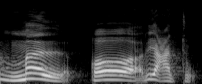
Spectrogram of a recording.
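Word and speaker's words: مَا الْقَارِعَةُ: Ya, maka mal qari'atu. Ya, lalu ketika ma dilafalkan, ya, maka nggak boleh ma ini tebel, nggak boleh, harus tipis dia. Nggak boleh mul, nggak boleh.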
